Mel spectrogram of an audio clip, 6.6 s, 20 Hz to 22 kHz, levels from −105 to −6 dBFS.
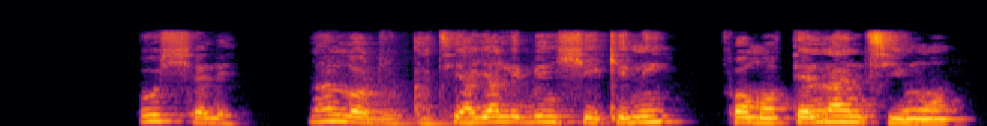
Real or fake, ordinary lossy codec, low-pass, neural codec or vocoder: fake; none; none; codec, 16 kHz, 16 kbps, FreqCodec, larger model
